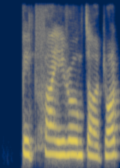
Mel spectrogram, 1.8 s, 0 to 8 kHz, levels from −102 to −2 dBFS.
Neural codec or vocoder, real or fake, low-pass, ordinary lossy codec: codec, 16 kHz, 2 kbps, X-Codec, HuBERT features, trained on general audio; fake; 7.2 kHz; none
